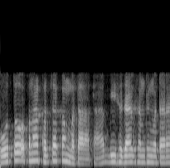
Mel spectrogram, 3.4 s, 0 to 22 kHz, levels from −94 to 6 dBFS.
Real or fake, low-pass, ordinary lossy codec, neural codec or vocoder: fake; 3.6 kHz; none; codec, 24 kHz, 3.1 kbps, DualCodec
